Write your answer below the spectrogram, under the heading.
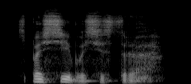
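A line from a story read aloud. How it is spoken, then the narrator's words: Mumbled. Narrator (Russian): пробормотал я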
